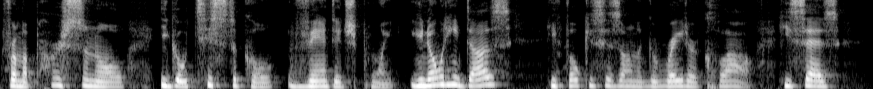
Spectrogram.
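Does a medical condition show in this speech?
No.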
